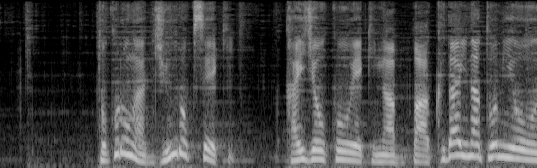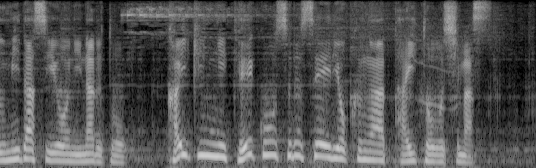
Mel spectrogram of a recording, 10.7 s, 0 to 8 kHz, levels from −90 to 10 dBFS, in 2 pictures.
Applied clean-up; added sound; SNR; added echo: neural separator model SepFormer DNS4.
